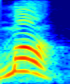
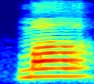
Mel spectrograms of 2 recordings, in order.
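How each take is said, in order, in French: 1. Le ton chute brusquement depuis le haut. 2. Le ton reste haut et plat.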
